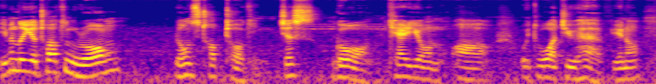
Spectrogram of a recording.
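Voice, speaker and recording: A man's medium-pitched voice with vocal fry and a bright, sharp tone, at a fairly slow pace with very wide pitch swings and audible room echo. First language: Bengali. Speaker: English learning vlogger. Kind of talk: informal tutorial talk to camera. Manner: halting, many fillers and repetitions.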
